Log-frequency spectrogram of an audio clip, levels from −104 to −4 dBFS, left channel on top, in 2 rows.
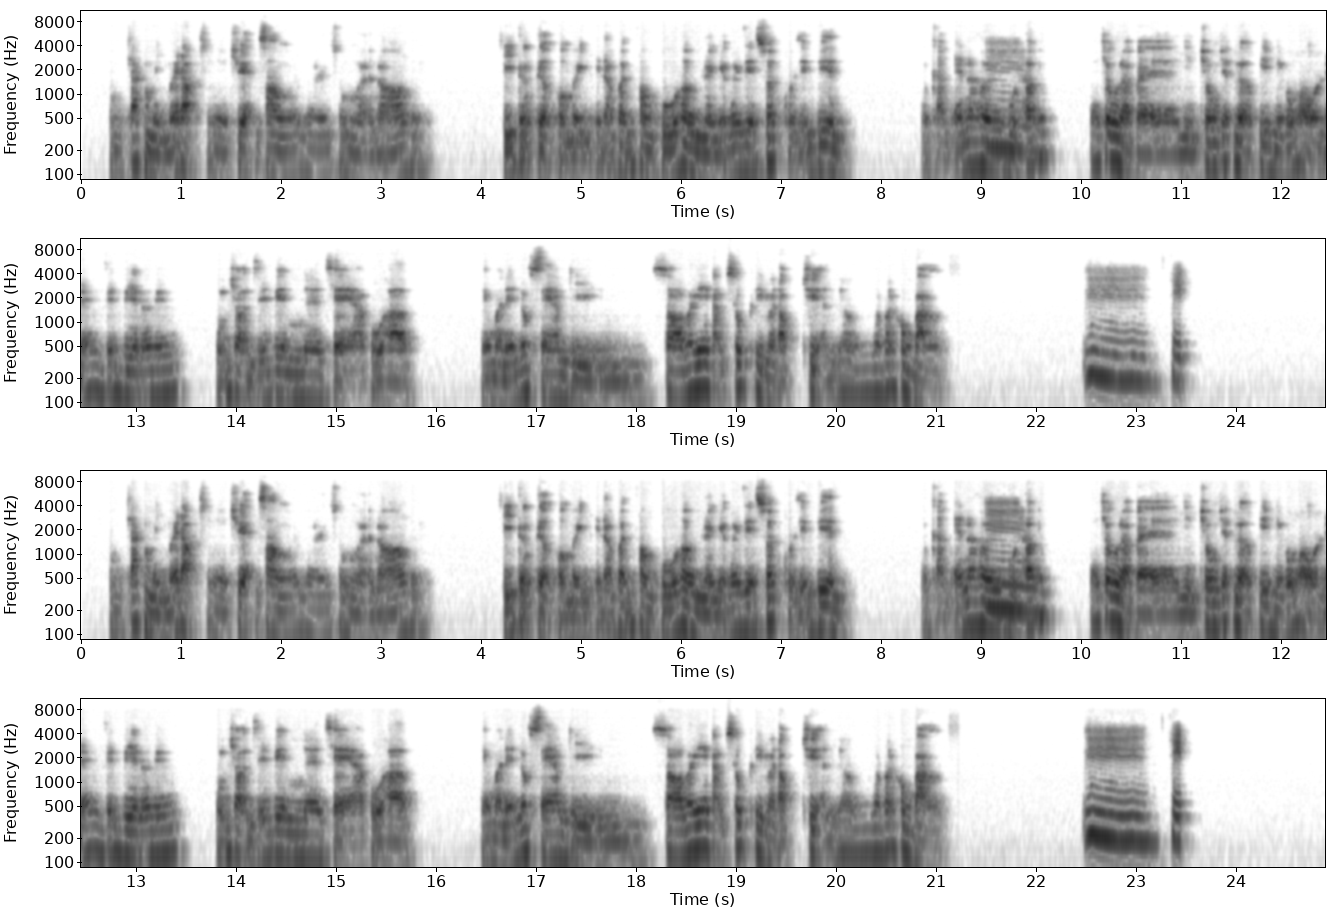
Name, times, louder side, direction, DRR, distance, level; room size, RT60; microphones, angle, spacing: voice 1, 0.3-3.4 4.2-7.6 8.4-9.6 10.1-13.4 13.8-15.7 16.4-21.1, right 1 dB, 60° right, 1.5 m, -31 dB
voice 2, 9.0-9.6 22.5-23.4, right 6 dB, 90° right, 0.6 m, -30 dB
4.8 x 2.4 x 2.4 m
head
